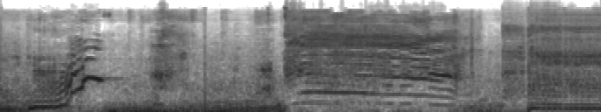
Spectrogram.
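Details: Dog making strange noises. A quick rising whine opens, then long wavering, tonal howl-like notes in the middle and a lower drawn-out tone at the end, mixed with music and speech.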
